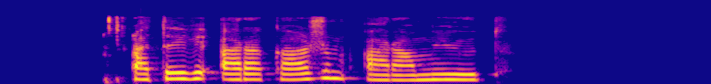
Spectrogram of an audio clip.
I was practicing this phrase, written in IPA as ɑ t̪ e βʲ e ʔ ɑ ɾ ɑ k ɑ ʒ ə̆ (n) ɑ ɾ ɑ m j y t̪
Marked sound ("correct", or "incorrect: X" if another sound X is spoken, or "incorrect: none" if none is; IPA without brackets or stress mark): incorrect: m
